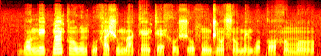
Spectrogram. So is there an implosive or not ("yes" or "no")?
no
